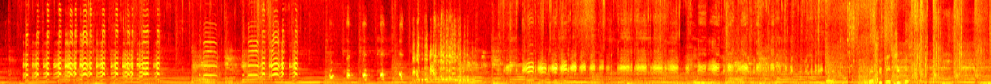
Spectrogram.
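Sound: snow geese honking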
